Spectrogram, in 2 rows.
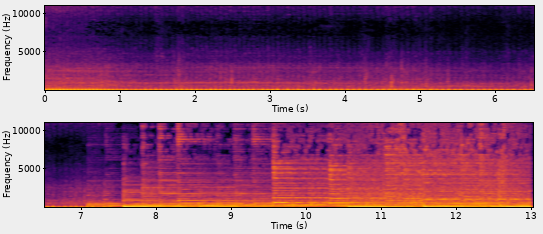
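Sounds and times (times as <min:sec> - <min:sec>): engine running with low throb: 0:00.0 - 0:13.0.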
